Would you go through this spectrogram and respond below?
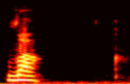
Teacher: वा जब बोलते हैं तो दंत, दांत प्लस ओष्ठ दोनों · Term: दंतोष्ठ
